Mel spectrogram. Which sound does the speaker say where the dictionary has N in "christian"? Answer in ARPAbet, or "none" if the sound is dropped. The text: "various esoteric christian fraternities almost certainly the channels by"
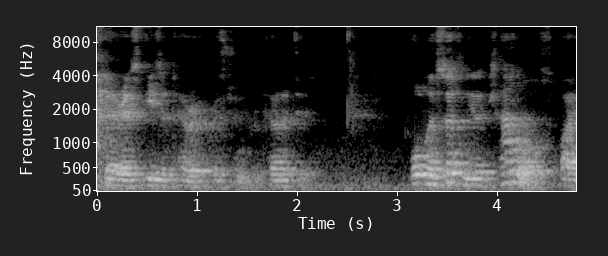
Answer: N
